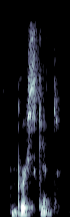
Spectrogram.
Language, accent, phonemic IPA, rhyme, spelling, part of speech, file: English, Southern England, /ˈbɹɪskɪt/, -ɪskɪt, brisket, noun, LL-Q1860 (eng)-brisket.wav
- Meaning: 1. The chest of an animal 2. A cut of meat taken from the chest, especially from the section under the first five ribs 3. A smoked meat dish made from cow brisket, popular in Texas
